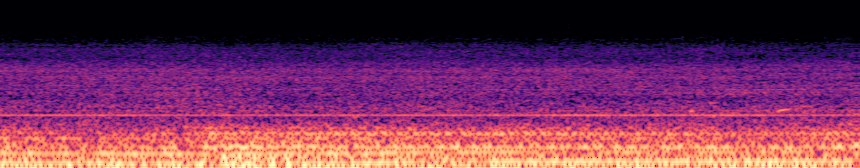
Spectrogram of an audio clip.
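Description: Car engine running at a steady idle, a low even rumble with no revving.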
